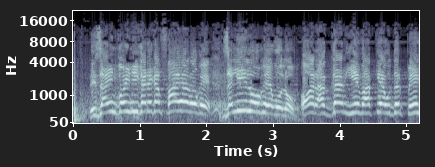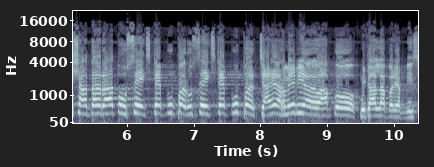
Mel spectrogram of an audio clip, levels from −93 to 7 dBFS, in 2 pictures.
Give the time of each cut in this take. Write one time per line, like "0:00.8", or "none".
0:03.4
0:07.9
0:09.4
